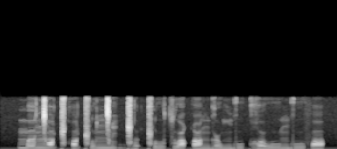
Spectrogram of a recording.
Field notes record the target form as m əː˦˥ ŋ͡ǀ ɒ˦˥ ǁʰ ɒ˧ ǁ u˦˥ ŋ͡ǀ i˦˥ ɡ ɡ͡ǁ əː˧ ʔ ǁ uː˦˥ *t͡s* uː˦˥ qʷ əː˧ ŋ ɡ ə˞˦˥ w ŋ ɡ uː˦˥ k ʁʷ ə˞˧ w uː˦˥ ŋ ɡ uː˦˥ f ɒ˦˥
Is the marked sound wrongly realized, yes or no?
no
